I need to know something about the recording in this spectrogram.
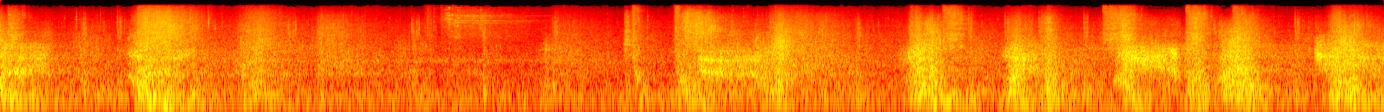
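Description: Weapon blows strike a monster with heavy thuds.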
